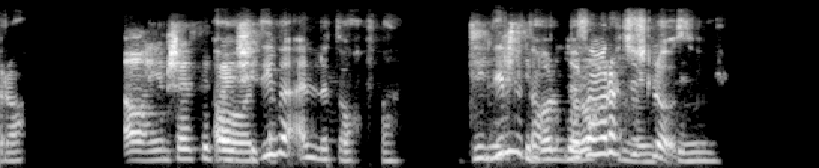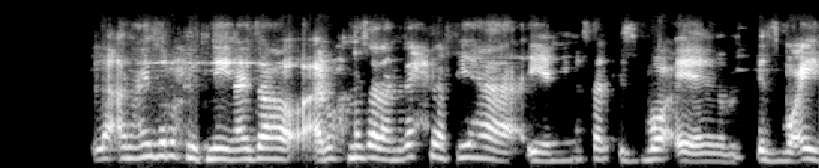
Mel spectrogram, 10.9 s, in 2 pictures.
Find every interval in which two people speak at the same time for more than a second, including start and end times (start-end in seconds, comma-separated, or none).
3.2-4.8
